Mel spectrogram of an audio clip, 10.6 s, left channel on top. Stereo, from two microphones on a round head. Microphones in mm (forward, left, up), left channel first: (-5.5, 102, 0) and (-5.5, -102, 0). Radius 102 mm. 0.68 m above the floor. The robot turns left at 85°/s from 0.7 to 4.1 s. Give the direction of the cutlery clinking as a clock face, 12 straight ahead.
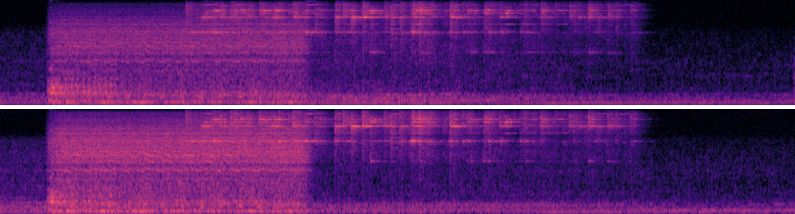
6 o'clock.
